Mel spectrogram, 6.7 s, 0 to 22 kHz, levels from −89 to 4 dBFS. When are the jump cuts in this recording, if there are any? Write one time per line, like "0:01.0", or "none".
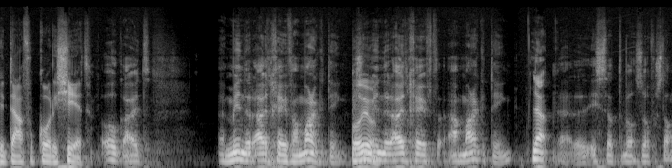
0:01.0
0:03.5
